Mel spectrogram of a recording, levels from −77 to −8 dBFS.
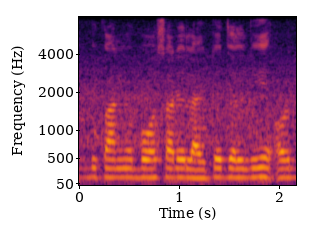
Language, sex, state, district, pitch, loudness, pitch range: Hindi, male, Bihar, Gopalganj, 160 Hz, -25 LUFS, 155-160 Hz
